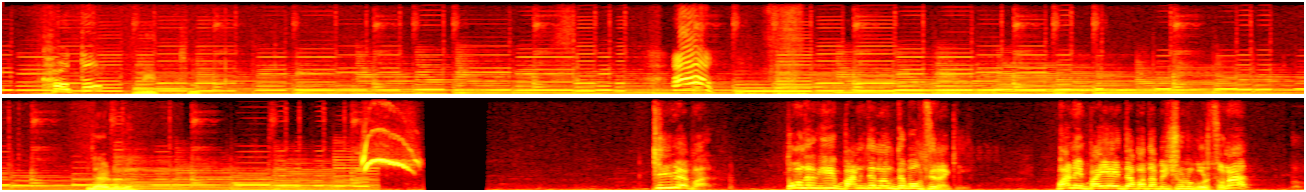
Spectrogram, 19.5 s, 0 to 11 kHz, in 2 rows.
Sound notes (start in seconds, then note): 12.4 birds chirping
